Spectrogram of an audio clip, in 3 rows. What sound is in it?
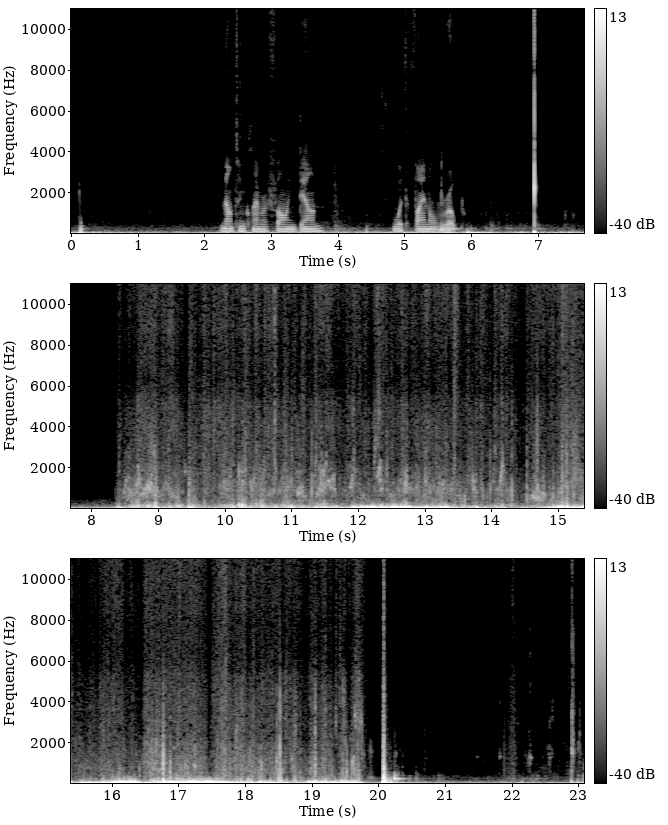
Mountain Climber or Skydiver Opening Parachute. Foley Sound
This is a sound of a Mountain Climber or Skydiver Opening Parachute. Using a Wind and Vinyl to mimic the sound. And as usual have fun filming!
Recording Tech Info:
Zoom H1
Stereo
Low-cut Filter:Off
